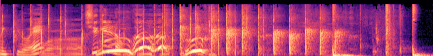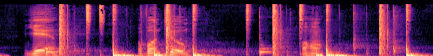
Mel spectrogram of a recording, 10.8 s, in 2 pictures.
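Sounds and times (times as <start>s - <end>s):
speech: 0.0s - 2.9s, 5.8s - 6.3s, 7.1s - 7.9s, 9.2s - 9.7s
audience clapping: 0.0s - 5.0s.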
